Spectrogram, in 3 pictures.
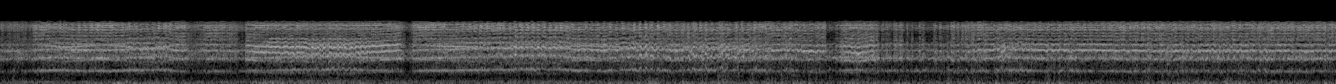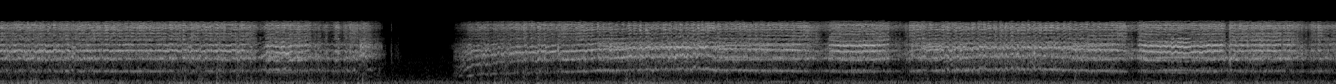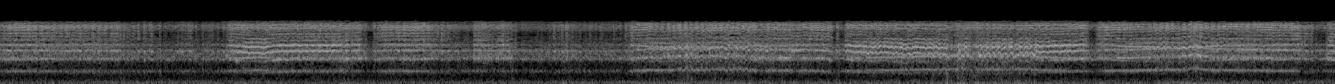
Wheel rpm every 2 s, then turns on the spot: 160, 160, 160, 160, 160, 160, 160, 160, 100, 140, 160, 160, 160, 160, 160, 160, 160, 160, 160, 160.
none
